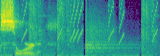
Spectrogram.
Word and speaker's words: sword: I like how you actually pronounce the W in sword.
